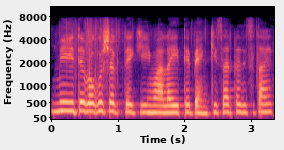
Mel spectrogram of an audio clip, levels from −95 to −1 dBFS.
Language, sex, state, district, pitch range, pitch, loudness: Marathi, female, Maharashtra, Solapur, 210-240 Hz, 220 Hz, -17 LUFS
